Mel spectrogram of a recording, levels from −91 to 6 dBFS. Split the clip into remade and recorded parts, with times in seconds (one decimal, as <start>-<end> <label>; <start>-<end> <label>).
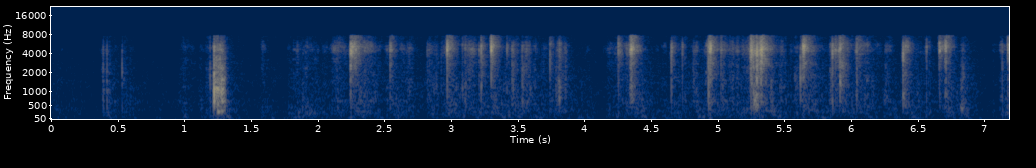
0.0-2.7 remade; 2.7-4.3 recorded; 4.3-7.2 remade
